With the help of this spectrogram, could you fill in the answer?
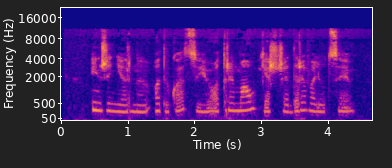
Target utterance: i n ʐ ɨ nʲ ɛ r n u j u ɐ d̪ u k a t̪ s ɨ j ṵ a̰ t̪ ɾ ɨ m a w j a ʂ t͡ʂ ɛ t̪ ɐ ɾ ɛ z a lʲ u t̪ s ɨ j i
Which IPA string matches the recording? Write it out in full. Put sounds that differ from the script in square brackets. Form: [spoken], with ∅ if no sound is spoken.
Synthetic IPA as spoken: i n ʐ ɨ nʲ ɛ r n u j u ɐ d̪ u k a t̪ s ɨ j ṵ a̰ t̪ ɾ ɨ m a w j a ʂ t͡ʂ ɛ [d̪] ɐ ɾ ɛ [v] a lʲ u t̪ s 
